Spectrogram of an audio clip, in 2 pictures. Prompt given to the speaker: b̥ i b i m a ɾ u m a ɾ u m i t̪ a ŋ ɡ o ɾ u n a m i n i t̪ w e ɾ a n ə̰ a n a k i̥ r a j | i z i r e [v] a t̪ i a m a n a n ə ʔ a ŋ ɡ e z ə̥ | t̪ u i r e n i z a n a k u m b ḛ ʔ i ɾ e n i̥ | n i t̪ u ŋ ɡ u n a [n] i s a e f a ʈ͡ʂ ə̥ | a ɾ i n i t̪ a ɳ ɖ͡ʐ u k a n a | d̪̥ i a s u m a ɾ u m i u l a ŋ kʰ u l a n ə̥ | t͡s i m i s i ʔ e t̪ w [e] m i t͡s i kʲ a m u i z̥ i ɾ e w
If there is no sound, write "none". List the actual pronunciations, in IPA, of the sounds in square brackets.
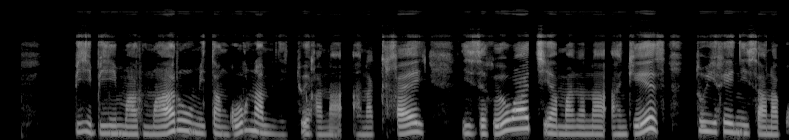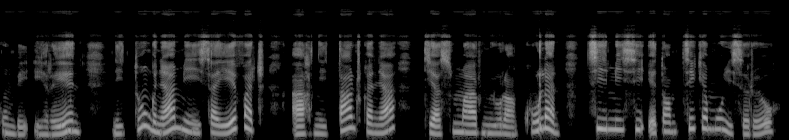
w, m, a

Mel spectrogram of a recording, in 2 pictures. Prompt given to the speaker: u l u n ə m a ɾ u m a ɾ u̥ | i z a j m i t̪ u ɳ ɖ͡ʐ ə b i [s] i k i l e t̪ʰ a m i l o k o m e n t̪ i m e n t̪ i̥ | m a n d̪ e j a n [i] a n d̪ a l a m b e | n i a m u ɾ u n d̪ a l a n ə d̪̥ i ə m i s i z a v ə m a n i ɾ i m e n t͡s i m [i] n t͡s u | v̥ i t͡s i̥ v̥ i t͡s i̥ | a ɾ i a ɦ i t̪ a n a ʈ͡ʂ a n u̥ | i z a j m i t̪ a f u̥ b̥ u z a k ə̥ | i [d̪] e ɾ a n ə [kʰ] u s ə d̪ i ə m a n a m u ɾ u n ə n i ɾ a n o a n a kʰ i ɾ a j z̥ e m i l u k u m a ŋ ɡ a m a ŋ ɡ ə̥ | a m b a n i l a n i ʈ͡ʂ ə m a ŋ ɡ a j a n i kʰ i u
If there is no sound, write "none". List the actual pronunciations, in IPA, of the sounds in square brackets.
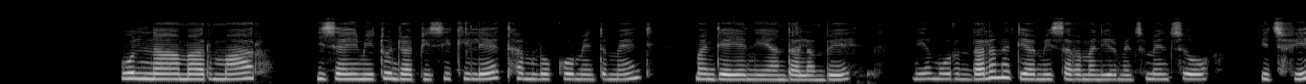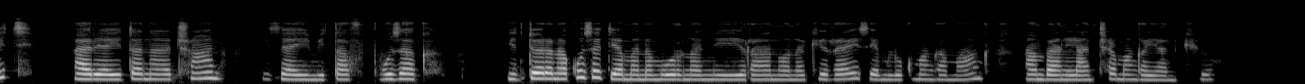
s, i, e, t̪, k

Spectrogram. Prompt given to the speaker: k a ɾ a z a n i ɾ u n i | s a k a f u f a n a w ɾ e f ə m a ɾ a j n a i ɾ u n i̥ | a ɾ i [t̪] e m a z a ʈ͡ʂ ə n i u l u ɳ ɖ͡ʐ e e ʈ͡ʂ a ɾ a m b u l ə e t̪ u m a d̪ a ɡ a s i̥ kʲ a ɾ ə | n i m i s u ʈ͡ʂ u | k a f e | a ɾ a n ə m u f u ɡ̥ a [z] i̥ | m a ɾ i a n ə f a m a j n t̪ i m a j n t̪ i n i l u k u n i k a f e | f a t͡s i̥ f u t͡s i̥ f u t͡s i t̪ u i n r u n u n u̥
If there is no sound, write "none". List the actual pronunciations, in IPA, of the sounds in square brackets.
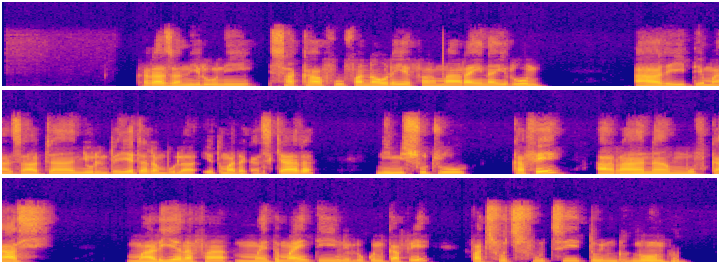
d̪, s

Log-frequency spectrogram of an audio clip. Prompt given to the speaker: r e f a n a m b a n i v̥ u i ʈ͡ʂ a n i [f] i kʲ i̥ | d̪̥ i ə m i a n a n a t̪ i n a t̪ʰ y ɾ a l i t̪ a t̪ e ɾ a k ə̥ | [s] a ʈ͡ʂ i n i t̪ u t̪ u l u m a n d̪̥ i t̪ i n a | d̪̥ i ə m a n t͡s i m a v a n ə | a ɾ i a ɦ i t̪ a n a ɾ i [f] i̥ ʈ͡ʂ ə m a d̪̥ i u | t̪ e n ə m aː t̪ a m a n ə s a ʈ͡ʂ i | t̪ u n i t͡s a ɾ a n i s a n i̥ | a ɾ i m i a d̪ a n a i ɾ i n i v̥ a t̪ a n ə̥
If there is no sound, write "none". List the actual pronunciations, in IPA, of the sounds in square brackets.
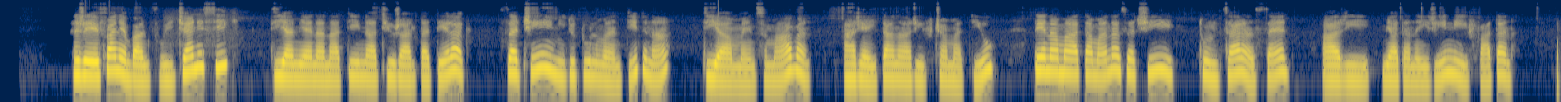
s, s, v

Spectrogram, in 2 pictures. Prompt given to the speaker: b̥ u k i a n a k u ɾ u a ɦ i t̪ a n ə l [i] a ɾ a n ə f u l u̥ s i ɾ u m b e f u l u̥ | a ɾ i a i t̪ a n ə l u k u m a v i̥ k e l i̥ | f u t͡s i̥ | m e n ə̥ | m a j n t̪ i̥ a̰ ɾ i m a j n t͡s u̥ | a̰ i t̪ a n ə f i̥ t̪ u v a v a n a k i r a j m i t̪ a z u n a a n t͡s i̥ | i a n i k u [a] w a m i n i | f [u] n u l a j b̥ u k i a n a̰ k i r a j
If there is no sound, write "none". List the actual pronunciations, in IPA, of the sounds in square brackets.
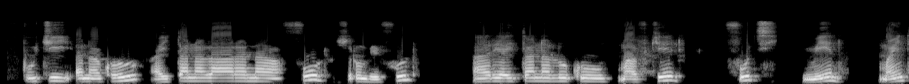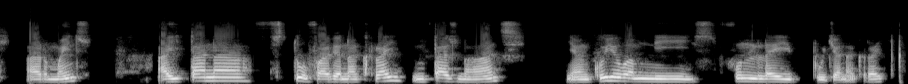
a, e, u

